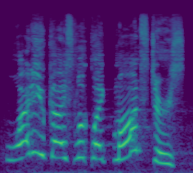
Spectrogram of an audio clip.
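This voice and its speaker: An actor voicing an earnest, friendly teenage boy hero in an animated video game. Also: very high-pitched, normal speed, heavily acted. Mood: uneasy, wary.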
